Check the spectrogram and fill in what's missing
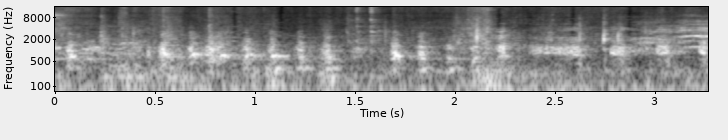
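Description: Village hens and a small rooster cluck close by in a busy, overlapping stream of short calls, with no talking.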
